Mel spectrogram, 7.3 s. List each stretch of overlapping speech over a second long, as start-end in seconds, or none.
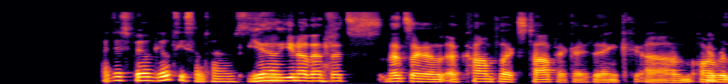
none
